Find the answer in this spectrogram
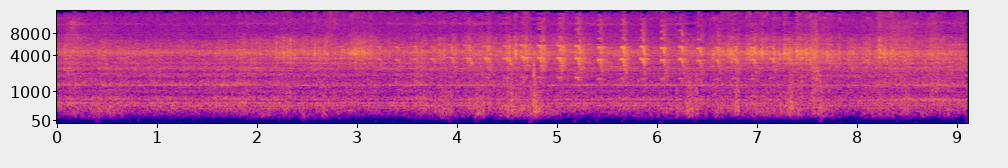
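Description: A bird calls in a fast run of short, high, evenly repeated notes, about five or six a second, starting about three seconds in and lasting several seconds, over a steady faint hum.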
